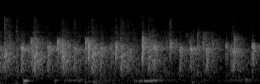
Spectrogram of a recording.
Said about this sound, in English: let's give a big round of applause for all of our open mic readers. You guys were phenomenal.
